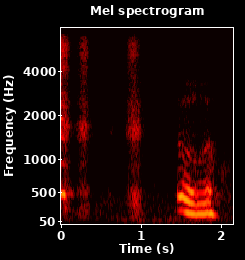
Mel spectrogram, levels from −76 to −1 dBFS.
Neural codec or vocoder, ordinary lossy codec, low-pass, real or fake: codec, 16 kHz in and 24 kHz out, 0.9 kbps, LongCat-Audio-Codec, fine tuned four codebook decoder; none; 7.2 kHz; fake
